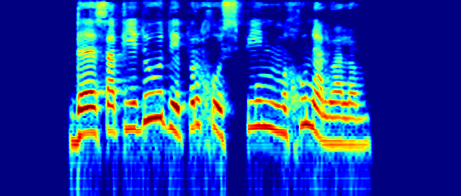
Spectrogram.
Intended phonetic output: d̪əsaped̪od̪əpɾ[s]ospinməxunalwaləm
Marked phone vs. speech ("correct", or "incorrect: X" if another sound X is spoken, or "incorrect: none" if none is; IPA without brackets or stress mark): incorrect: x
